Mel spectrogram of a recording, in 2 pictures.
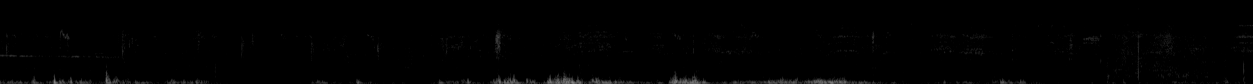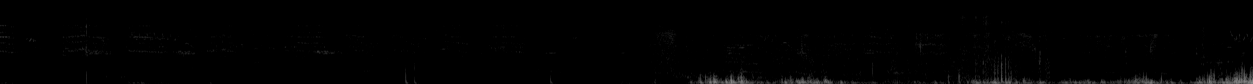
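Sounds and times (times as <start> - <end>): faint rural ambience: 0.0 - 25.0.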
